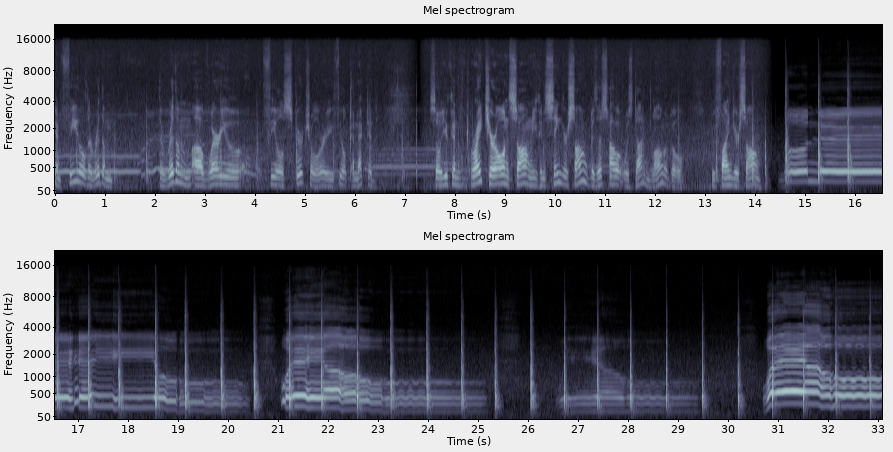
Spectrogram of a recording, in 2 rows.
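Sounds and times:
man singing chant-like song: 0.0 - 25.2, 26.6 - 29.6, 30.7 - 33.0
hand drum beats: 30.2 - 33.0.

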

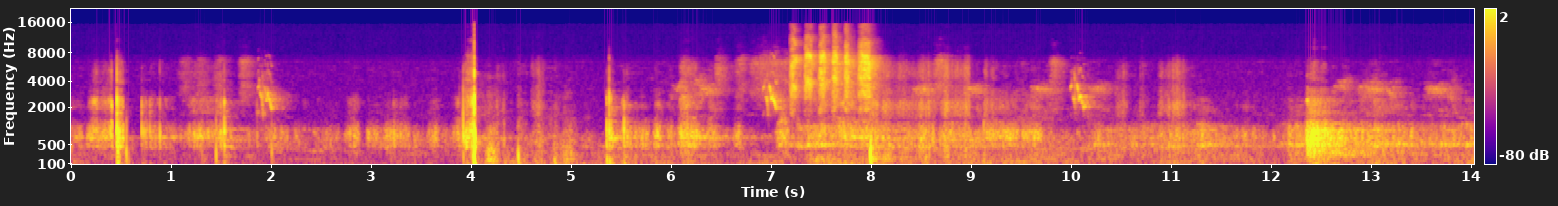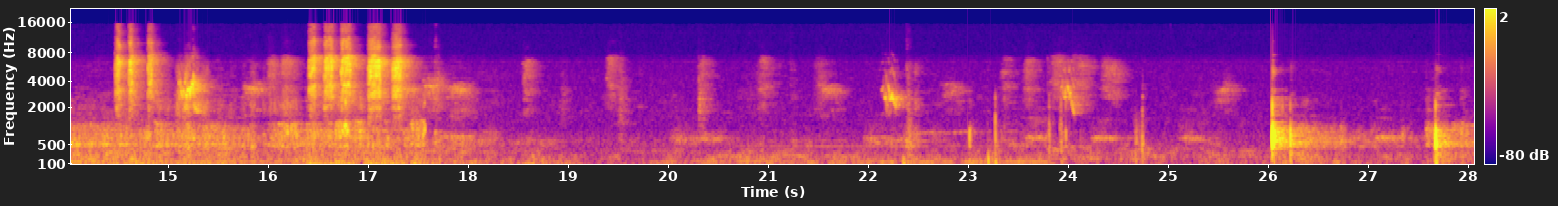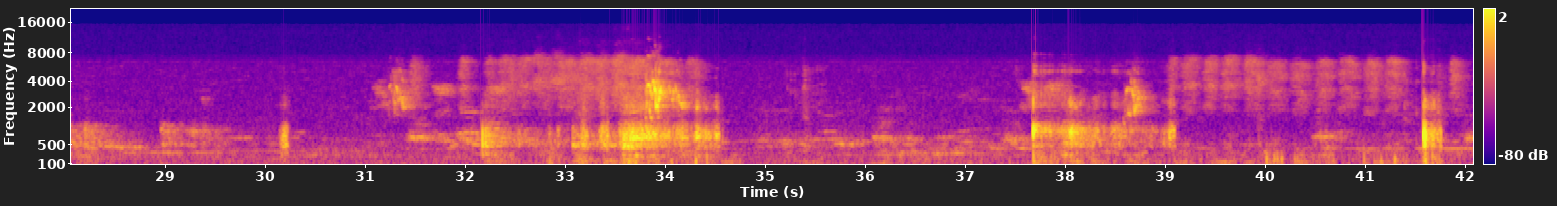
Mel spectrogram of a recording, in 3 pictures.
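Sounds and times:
budgerigars chirping and chattering: 5.8 - 11.2, 12.6 - 18.7, 31.2 - 34.5.

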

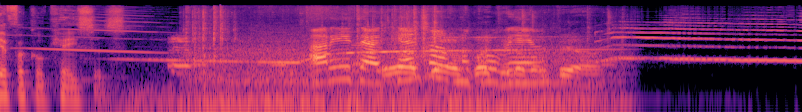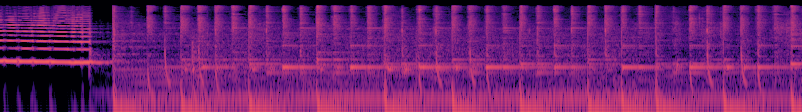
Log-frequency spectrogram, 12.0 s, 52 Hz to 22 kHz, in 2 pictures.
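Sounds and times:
ambulance siren wailing: 0.0 - 7.0.

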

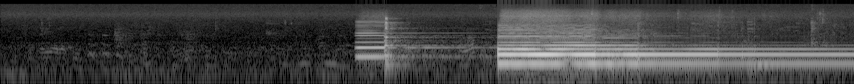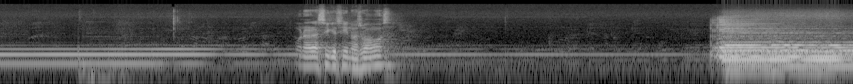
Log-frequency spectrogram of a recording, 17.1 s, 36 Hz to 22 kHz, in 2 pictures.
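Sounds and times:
electric guitar notes: 3.6 - 17.0.

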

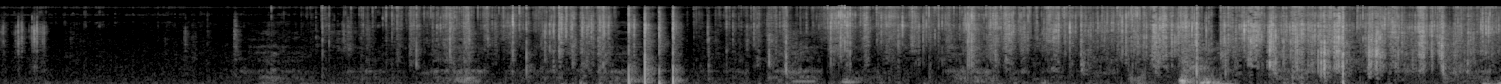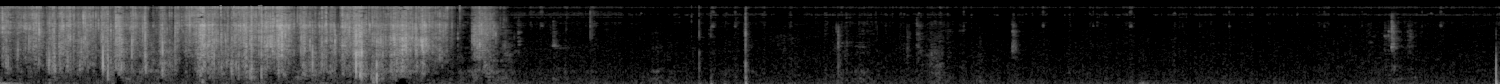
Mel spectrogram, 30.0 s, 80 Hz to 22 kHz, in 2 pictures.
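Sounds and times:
plastic candy wrapper crinkling: 0.0 - 0.5, 2.6 - 20.1.

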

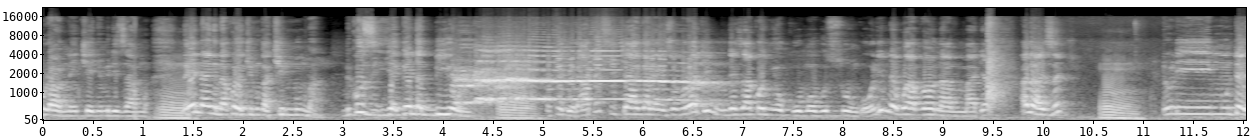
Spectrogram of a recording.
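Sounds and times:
man's voice faint: 1.1 - 1.6, 10.6 - 11.1.

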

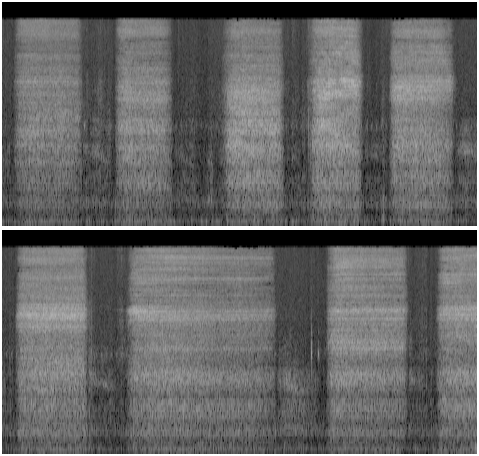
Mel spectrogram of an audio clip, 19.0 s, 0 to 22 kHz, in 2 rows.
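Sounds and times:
breath blown into air mat valve: 0.0 - 1.7, 2.3 - 3.4, 4.4 - 9.1, 9.8 - 11.3, 12.0 - 15.0, 16.0 - 19.0.

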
